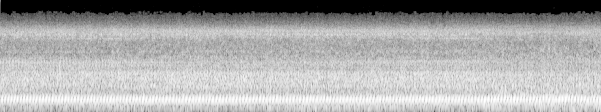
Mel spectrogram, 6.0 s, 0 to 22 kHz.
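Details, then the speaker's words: Honda Navi at 3500 ft elevation with a 100 main jet and 38 pilot jet, at full throttle doing about 40 mph into the wind: a steady, even high drone with no misses. It runs normally and fired up easily. "well I'm fully pinned guys and uh I'm going about 40 mph into the wind so I guess that's good sounds good it fired up real easy"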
